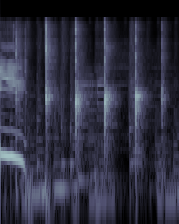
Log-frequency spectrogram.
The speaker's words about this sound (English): I've got a slow clap for you somewhere, probably.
